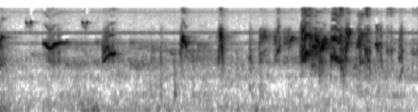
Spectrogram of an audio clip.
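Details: High, thin song of an olive-backed sunbird that has just come out of its moult: spaced sharp chips and short wavering whistles, building into a dense twittering burst near the close.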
